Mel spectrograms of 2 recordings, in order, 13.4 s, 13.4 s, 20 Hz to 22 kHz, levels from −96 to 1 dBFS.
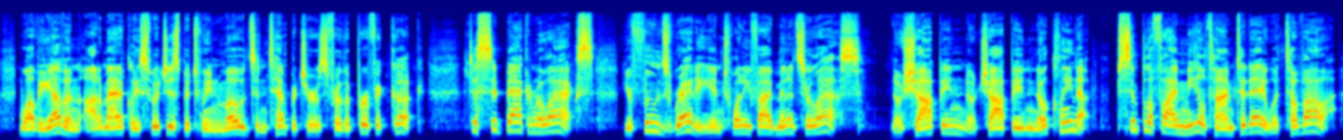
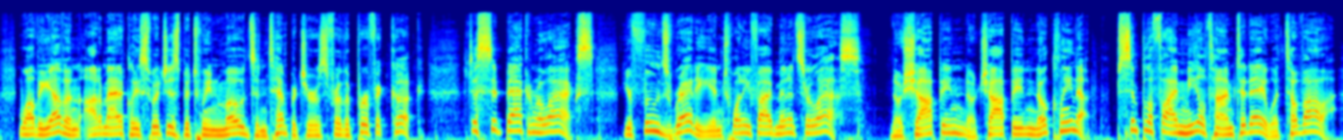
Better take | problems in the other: second | thin; somewhat; fading below 300 Hz

